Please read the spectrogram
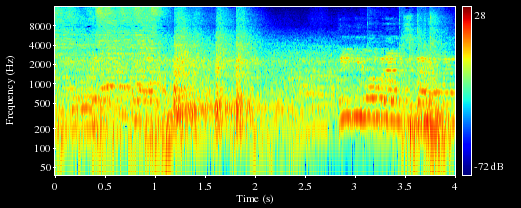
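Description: Live rock band playing: drum kit, electric guitars and bass under a male singer's voice. About halfway through the cymbals drop out for under a second, then the drums and cymbals come back in near the end.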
